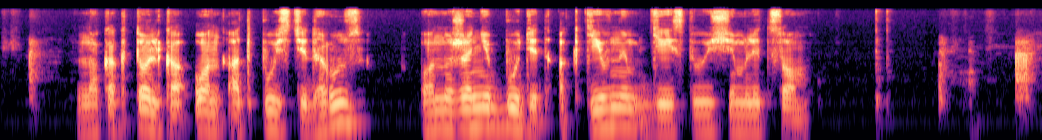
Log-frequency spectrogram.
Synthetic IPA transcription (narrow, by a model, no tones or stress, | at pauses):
no̞kakt̪o̞lʲkəʔo̞nɐ̰t̪pusʲtʲɪt̪ɣɾuz | o̞nʊʐɛnʲɪbudʲɪt̪ɐktʲivnɨmdʲejst̪vʊjʉɕːɪmlʲɪt̪so̞m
